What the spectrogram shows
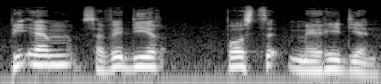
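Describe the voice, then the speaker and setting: A man narrating a language lesson in a measured, explanatory way, spelling out terms. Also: a little high, darkish tone. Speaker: English teacher.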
